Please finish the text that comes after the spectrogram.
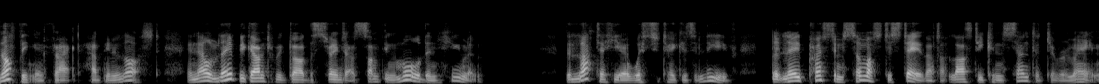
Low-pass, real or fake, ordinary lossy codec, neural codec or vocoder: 7.2 kHz; fake; MP3, 64 kbps; codec, 16 kHz in and 24 kHz out, 1.1 kbps, FireRedTTS-2 codec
